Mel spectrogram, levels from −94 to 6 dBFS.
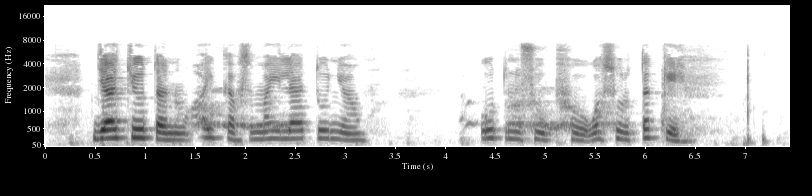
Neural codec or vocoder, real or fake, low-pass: none; real; 7.2 kHz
